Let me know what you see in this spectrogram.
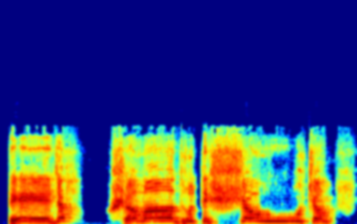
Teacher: त के साथ जो मात्रा लगी है वो है छोटी की मात्रा, यानी कि ति, ह्रस्व मात्रा। विसर्ग का उच्चारण करेंगे हलंत श। क्यों? क्योंकि आगे शौचम, श से शुरू होने वाला वर्ड आ रहा है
